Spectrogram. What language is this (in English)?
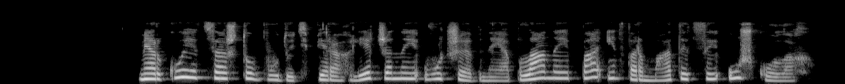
Belarusian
